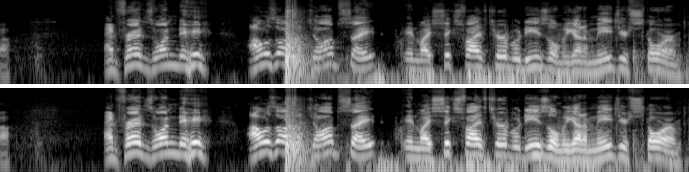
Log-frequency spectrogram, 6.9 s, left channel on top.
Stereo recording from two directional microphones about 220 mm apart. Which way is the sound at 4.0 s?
45° right (ahead or behind).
